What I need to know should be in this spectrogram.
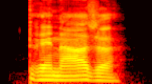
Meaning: drainage
- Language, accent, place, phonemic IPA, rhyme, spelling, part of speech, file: German, Germany, Berlin, /dʁɛˈnaːʒə/, -aːʒə, Drainage, noun, De-Drainage.ogg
